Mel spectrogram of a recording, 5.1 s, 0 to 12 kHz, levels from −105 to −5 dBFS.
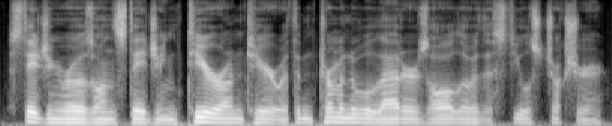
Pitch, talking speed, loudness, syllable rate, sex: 100 Hz, 175 wpm, -18 LUFS, 5.0 syllables/s, male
